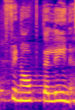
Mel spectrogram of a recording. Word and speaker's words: phenolphthalein: Pronunciation phenolphthalein, spelling PHENOLPHTHALEIN.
